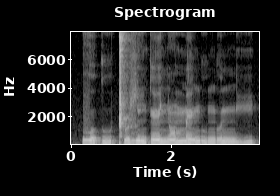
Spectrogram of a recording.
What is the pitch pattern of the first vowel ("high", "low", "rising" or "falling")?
falling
